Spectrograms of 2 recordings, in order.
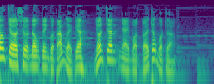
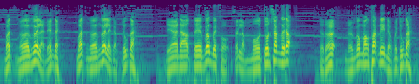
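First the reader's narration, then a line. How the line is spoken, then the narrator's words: Provoking laugh. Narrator (Vietnamese): Y bật cười gây giận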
